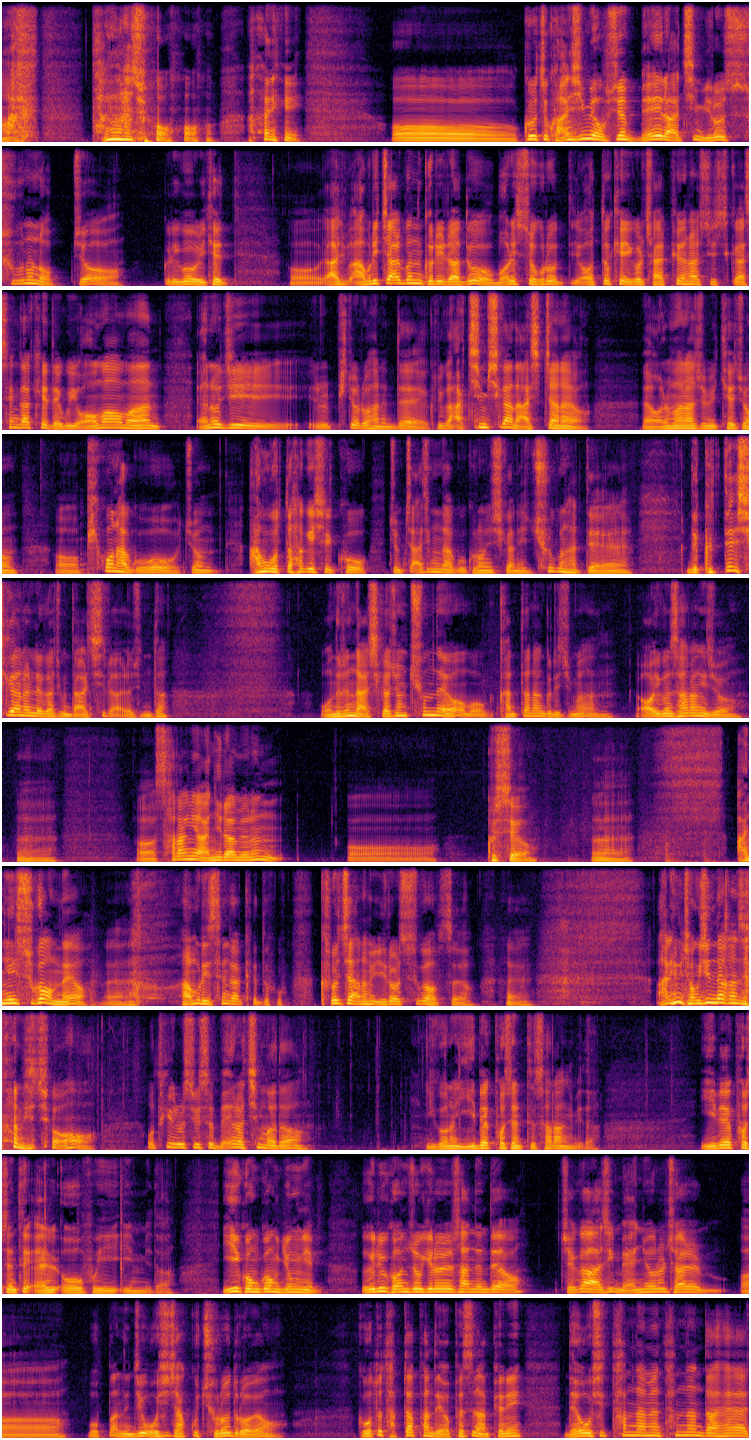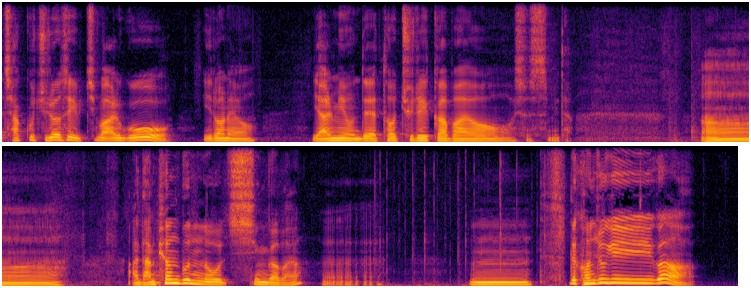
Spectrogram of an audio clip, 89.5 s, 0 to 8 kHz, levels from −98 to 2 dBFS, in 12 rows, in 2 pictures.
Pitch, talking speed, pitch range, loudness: 130 Hz, 240 characters per minute, 110-155 Hz, -17 LUFS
